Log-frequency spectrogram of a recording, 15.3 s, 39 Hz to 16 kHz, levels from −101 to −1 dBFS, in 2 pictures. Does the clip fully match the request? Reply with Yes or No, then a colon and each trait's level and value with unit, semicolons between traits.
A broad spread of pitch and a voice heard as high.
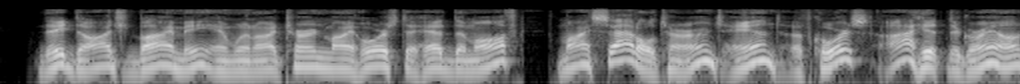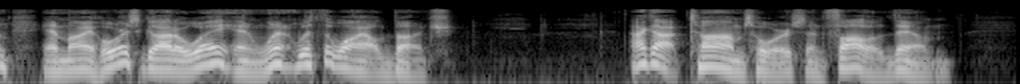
No: wide, 6.8 semitones; low, 125 Hz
